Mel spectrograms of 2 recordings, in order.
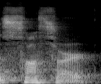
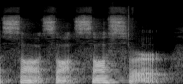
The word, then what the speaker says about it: saucer: طيب عندنا كده saucer saucer saucer بقى بالامريكان فتحنا saucer saucer بالبريتش صوصة صوصة صوصة ضمينا وما نطقناش الار في الاخر. لكن بالامريكان قلنا saucer saucer لكن يبقى فتحنا ونطقنا صوت الار بالامريكان. لكن في البريطاني ضمينا وما نطقناش الار صوصة.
